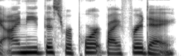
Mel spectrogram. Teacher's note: With Friday strong, the team knows the deadline matters.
